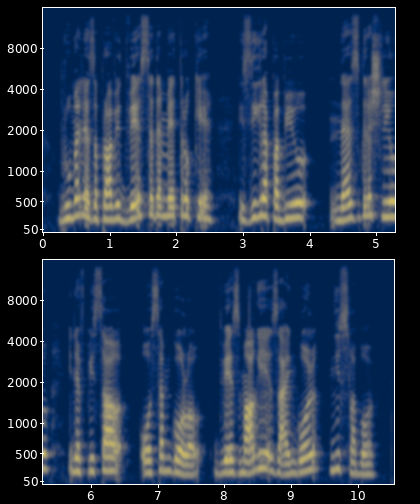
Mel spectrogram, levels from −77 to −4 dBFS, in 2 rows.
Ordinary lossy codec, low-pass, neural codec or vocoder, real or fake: none; 14.4 kHz; vocoder, 48 kHz, 128 mel bands, Vocos; fake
